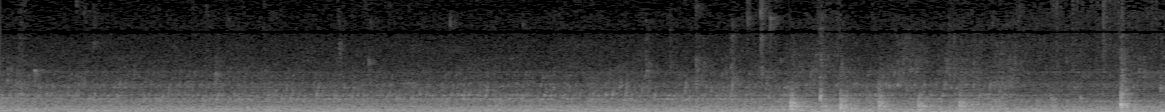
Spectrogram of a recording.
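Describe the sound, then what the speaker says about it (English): Burritos deep frying in hot oil, a faint steady bubbling sizzle with occasional soft pops and crackles growing a little busier toward the end, close but quiet with no talk. "you just fry them until they're like, say, a golden brown"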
